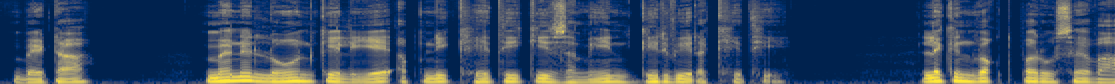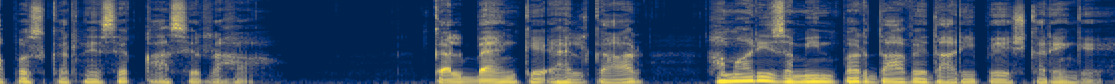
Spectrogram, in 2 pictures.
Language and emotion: Urdu, sad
